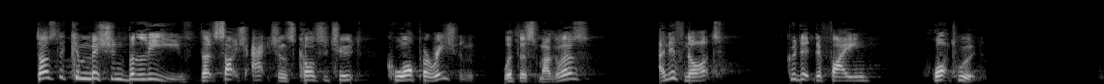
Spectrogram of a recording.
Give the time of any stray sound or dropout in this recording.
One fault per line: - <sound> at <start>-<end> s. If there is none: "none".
none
